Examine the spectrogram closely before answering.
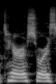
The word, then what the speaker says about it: pterosaurs: Pterosaurs is spelled with a P.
